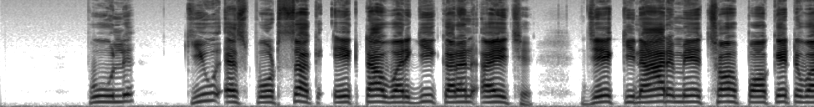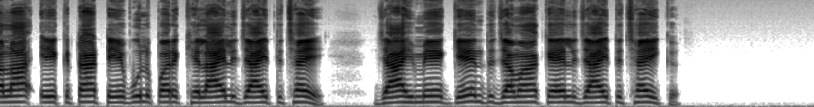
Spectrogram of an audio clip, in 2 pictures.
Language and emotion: Maithili, neutral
